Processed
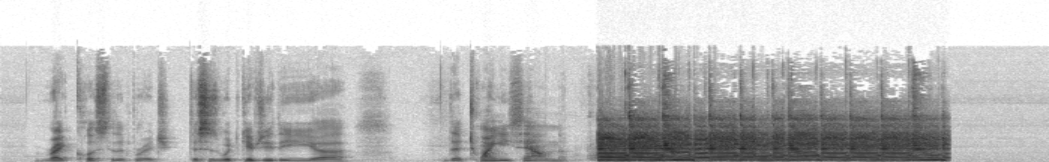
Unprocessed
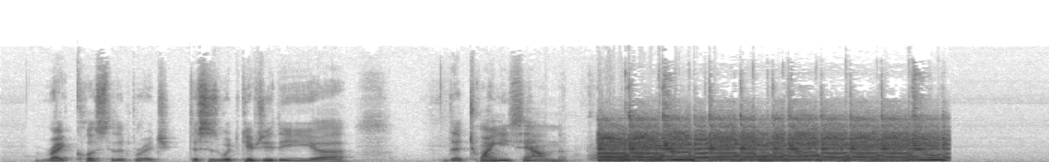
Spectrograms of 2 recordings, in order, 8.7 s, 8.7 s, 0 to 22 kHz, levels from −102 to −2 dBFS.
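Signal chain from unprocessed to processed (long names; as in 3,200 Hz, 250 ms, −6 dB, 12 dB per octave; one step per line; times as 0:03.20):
spectral tilt +2.5 dB per octave
expander for the loud parts 1.5 to 1, over −35 dBFS
level +8 dB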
